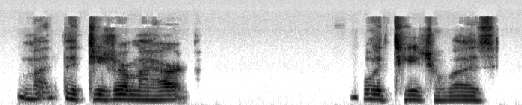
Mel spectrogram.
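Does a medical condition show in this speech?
Yes: multiple sclerosis.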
